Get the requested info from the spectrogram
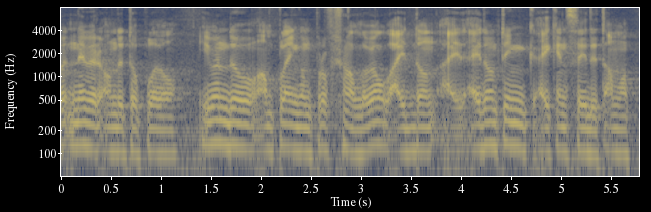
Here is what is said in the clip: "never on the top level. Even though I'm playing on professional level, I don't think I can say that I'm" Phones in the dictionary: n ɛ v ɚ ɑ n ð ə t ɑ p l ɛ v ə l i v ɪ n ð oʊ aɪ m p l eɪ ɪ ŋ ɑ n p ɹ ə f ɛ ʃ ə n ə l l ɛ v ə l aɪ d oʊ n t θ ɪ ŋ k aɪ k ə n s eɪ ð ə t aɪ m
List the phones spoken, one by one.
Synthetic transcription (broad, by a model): n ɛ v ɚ ɑ n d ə t ɑ p l ɛ v ə l i v ɪ n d oʊ aɪ m p l eɪ ɪ ŋ ɑ n p ɹ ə f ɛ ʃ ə n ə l l ɛ v ə l aɪ d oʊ n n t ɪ ŋ k aɪ k ə n s eɪ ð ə t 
